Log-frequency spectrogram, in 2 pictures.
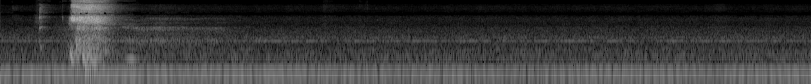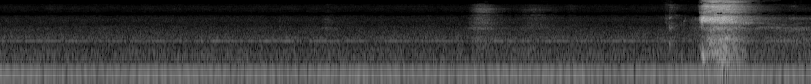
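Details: Two sharp sneezes about eleven seconds apart over a steady low background hum.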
